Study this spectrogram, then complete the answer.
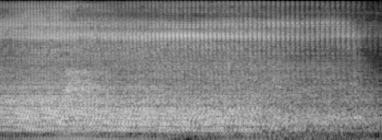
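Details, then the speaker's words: Commercial rooftop HVAC unit blower running, no cooling complaint, only noise: dense rhythmic slapping about four per second, something flapping. "Something's in there flapping. I don't know if the belt's broke or what, but we'll figure it out."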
